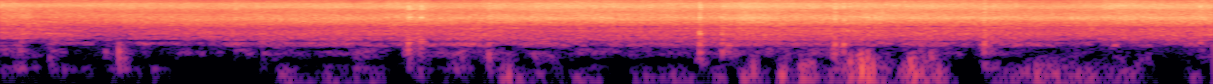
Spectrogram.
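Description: Chunks of green banana coated in turmeric and salt sizzling in hot oil in a metal wok, being sautéed. A metal spatula stirs and scrapes them against the pan in irregular strokes from about a second and a half in.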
